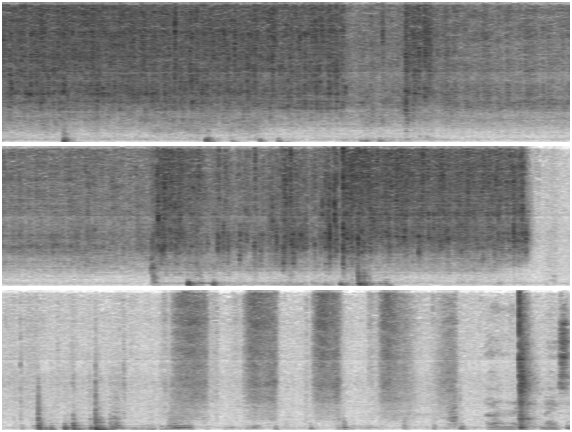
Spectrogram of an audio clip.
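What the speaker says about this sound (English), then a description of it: "we'll rinse off and clean my cutting board" Water running from a kitchen tap to rinse a cutting board, a steady splashing rush broken by a few clatters and a change in flow partway through, with a person talking over it.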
